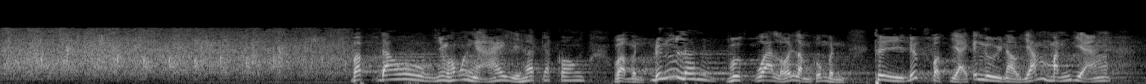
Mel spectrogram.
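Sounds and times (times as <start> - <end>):
audience applause at a Buddhist sermon: 0.0 - 3.6
speech: 3.5 - 11.3.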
